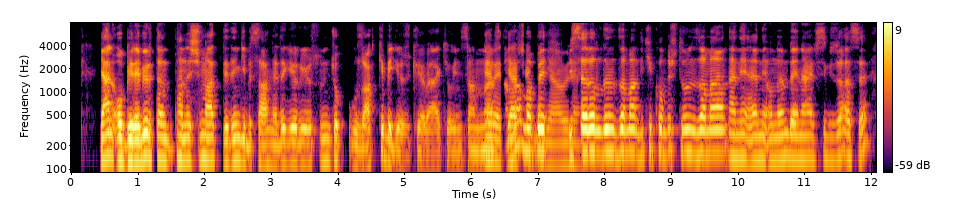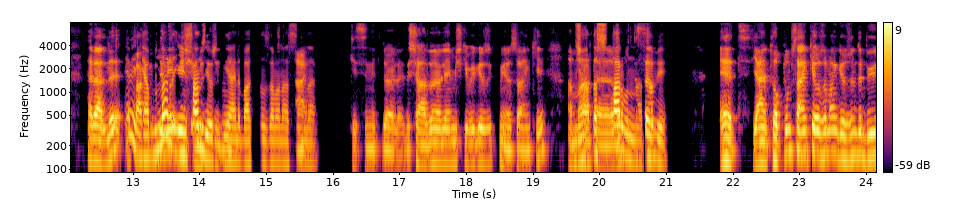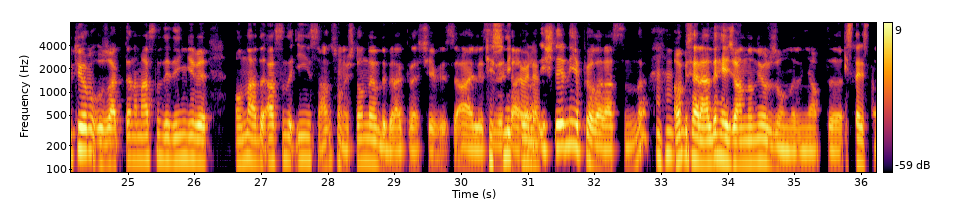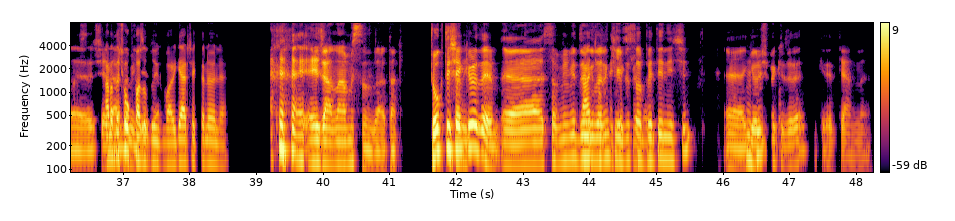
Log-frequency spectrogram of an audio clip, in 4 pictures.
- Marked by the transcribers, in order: other background noise; unintelligible speech; chuckle; tapping
- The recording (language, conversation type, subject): Turkish, podcast, Canlı konser deneyimi seni nasıl etkiledi?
